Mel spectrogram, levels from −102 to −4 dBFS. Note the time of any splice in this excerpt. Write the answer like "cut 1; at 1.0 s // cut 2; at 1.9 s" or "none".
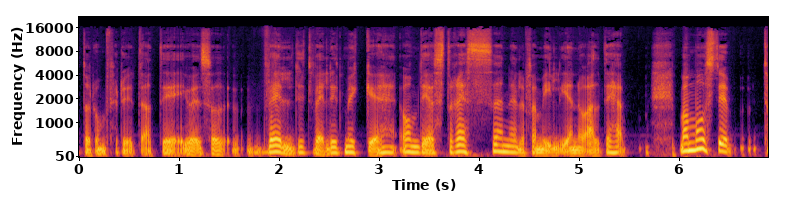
cut 1; at 1.0 s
